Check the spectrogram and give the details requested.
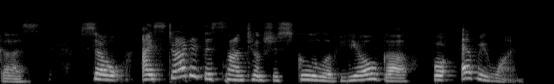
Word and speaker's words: Santosha: Through the, am I pronouncing it right? Santosha School of Yoga?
